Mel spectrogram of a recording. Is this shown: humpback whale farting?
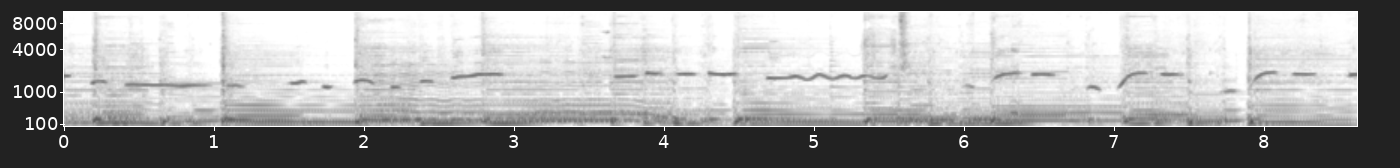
no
